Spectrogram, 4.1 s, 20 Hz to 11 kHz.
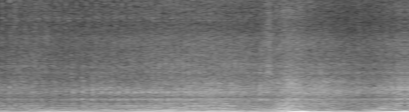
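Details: Kia Sportage 3 at 122,000 km, warm after service (oil Shell 5W30 to NGN 5W40, throttle body and injector cleaning, new oil and air filters, partial ATF change): smooth idle, clean blip; dull metallic knock gone; timing chain due for replacement.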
